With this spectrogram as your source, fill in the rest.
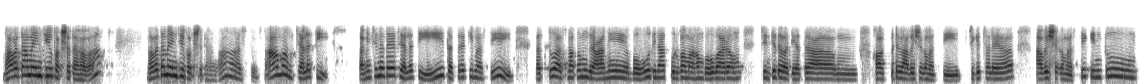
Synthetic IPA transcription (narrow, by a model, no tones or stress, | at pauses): bʱɐʋɐt̪aːmɐeɲd͡ʒiʋupɐkʂɐt̪ɐɦɐʋaː | bʱɐʋɐt̪ɐmɐeɲd͡ʒiʋupɐkʂɐt̪ɐɦɐʋaːɐst̪uaːmaːmt͡ʃɐlɐt̪i | t̪ɐmit͡ʃinːɐt̪ɐjɐt͡ʃɐlɐt̪it̪ɐt̪ɾɐkimɐst̪it̪ɐt̪ːuɐsmɐkɐmɡɾaːmeːbɐɦud̪inaːt̪̚puːɾbɐmaːɦɐmbɐɦuʋaːɾɐm | t͡ʃint̪it̪ɐʋɐt̪iɐt̪ɾɐ | haːspiʈɐlaːʋeːʃɐkɐmɐst̪it͡ʃikit̪sɐlɐjɐ | aːʋeːʃɐkɐmɐst̪ikint̪u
